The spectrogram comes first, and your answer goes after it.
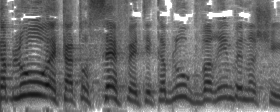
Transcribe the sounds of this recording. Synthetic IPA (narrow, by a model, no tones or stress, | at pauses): abluethat̪o̞se̞fe̞t̪jekabluɡvaʁimvenaʃi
